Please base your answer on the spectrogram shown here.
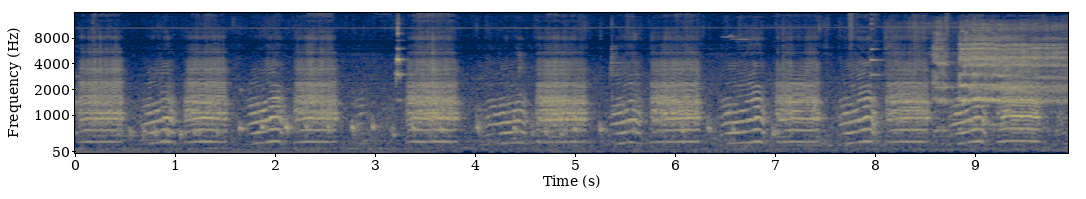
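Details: One hen making a strange noise of unknown cause; nasal, wavering clucking calls repeated about once a second in a steady series, over a faint low hum.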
